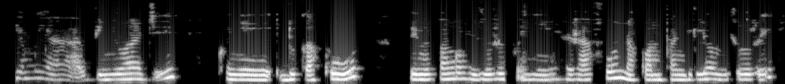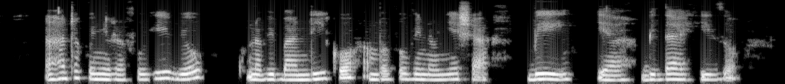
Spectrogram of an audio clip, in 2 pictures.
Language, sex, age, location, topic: Swahili, female, 18-24, Nairobi, finance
